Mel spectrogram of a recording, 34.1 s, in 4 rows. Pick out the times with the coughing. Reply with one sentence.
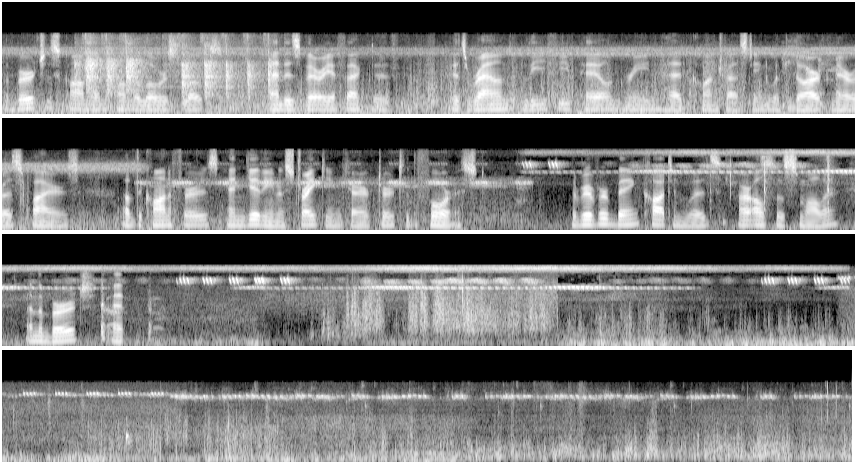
You can hear the coughing from 7.8 to 8.5 s and from 18.1 to 18.7 s.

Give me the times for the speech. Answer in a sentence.
You can hear the speech from 0.0 to 13.3 s and from 14.2 to 18.3 s.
